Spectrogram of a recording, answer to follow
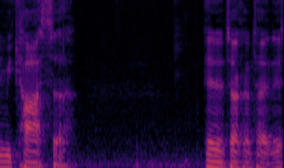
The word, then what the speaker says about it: Mikasa: But they really messed up Mikasa's character.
